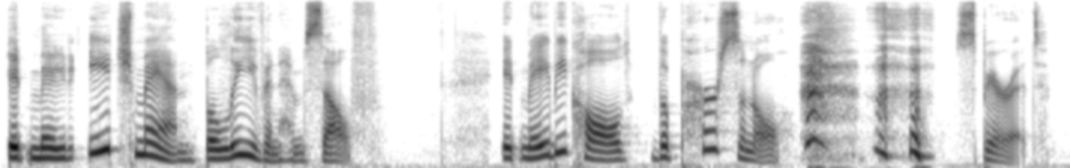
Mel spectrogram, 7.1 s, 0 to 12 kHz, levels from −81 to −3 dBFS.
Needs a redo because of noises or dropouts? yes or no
yes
